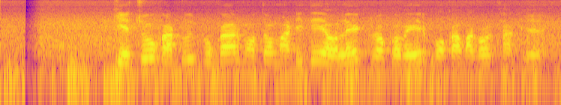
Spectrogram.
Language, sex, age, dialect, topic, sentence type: Bengali, male, 18-24, Jharkhandi, agriculture, statement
